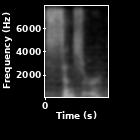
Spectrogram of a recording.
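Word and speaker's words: censer: Okay, it's actually pronounced sensor.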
